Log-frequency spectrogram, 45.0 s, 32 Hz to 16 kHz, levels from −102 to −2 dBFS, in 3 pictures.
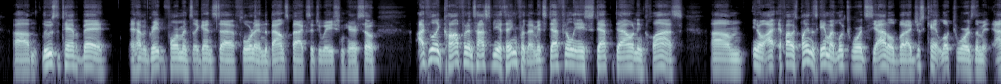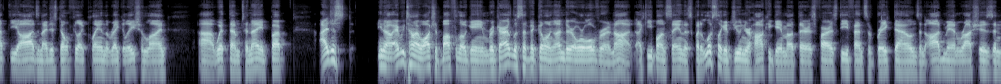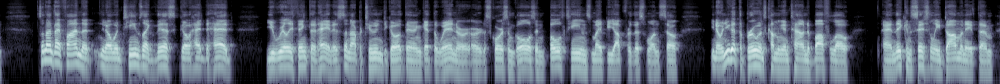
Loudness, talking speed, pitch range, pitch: -23 LUFS, 250 wpm, 95-120 Hz, 105 Hz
